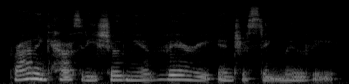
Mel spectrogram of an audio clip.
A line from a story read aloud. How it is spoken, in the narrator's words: Adam said, his voice low and husky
